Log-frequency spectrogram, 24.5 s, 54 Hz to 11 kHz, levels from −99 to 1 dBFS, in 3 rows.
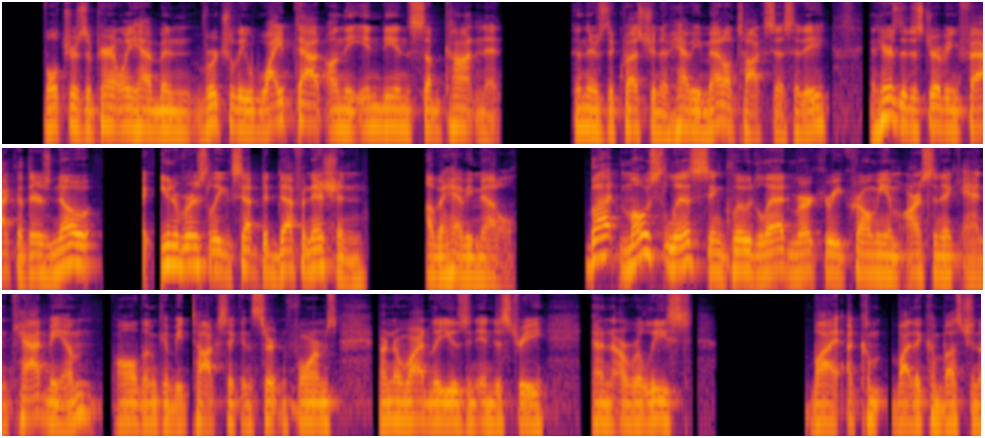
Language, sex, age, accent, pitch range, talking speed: English, male, 50-69, American, 95-115 Hz, 160 wpm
